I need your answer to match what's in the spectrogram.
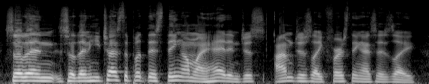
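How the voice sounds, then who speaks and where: A man's voice: on the high side, quick pace, clean tone. A young man co-hosting a podcast in laid-back, profane casual chat. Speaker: podcast co-host.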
